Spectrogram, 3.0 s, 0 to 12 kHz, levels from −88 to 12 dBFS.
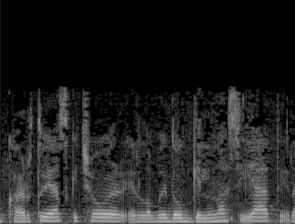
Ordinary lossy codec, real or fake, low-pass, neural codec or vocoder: MP3, 32 kbps; fake; 7.2 kHz; codec, 16 kHz, 16 kbps, FreqCodec, larger model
